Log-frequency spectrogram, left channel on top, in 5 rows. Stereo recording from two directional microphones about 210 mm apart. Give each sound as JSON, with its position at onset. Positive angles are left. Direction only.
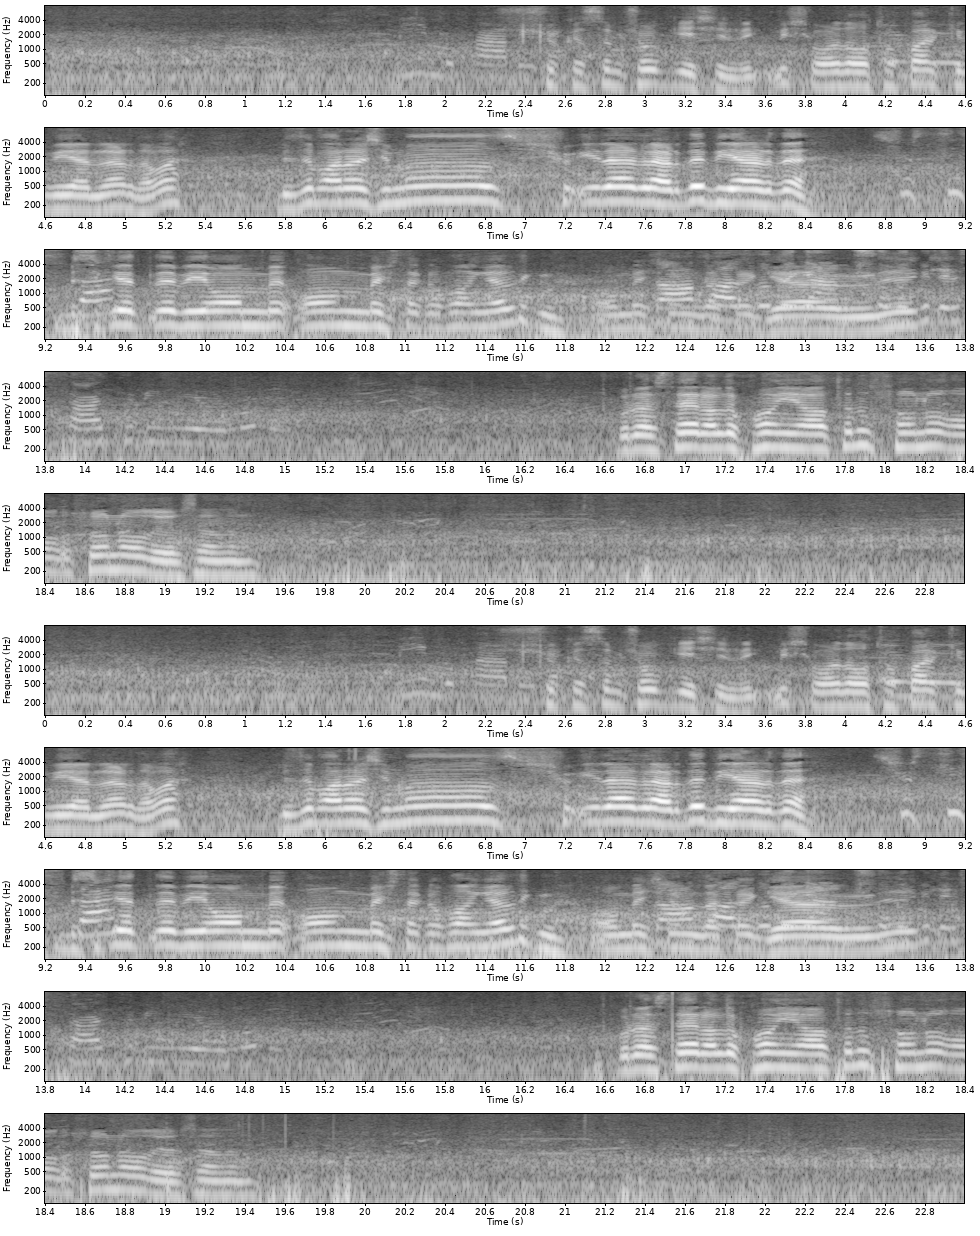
{"t": 2.5, "sound": "speech", "side_deg": 0}
{"t": 11.1, "sound": "speech", "side_deg": -15}
{"t": 12.2, "sound": "speech", "side_deg": 0}
{"t": 12.8, "sound": "speech", "side_deg": -20}
{"t": 16.6, "sound": "speech", "side_deg": 5}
